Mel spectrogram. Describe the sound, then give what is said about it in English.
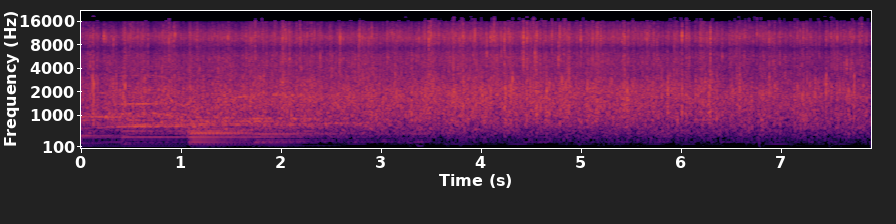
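An audience breaks into loud, sustained applause as a woman runs to the front, dense rapid clapping filling the whole stretch with a few faint voices underneath at the start. “Give her a clap as she runs.”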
